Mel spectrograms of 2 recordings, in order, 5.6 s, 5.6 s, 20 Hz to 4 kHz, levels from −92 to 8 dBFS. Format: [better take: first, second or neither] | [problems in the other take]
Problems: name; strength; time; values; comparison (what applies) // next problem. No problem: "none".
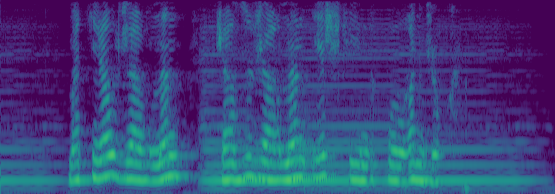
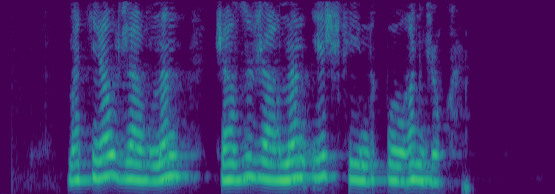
second | background sound (Bowed string instrument); 9 dB below the speech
